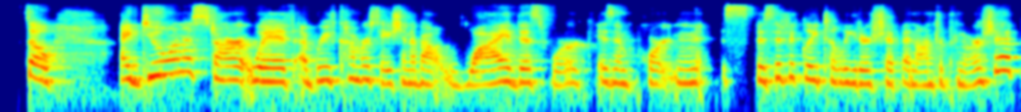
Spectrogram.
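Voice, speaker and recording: Against a quiet background, a woman talks at a fairly quick pace in a fairly high pitch with ordinary pitch variation. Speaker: workshop presenter on nervous system regulation. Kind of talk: online workshop presentation. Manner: fast.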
